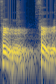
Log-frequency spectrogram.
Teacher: Eu acho que essa vogal, ela é apagada, ou seja, de novo, temos aí um apagamento. Para mim, ele só fala FR. Fur. É um FR direto sem vogal nenhuma.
